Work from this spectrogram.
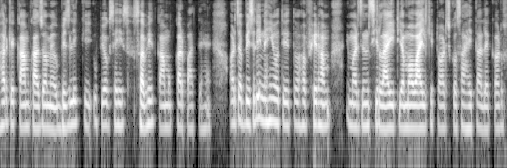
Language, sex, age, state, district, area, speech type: Hindi, male, 18-30, Bihar, Darbhanga, rural, spontaneous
